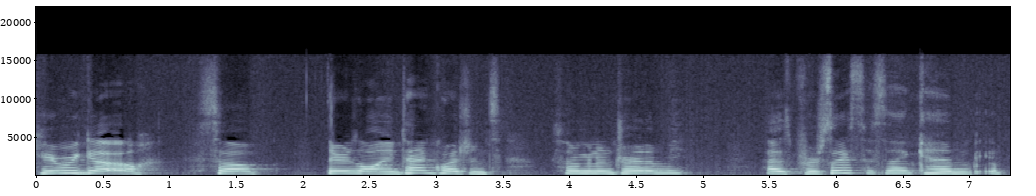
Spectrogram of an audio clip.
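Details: Young adult woman with dysarthria from spastic quadriplegic cerebral palsy present since birth (occurred in utero), all four limbs affected, wheelchair user; cerebral palsy affects her speech and eating.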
